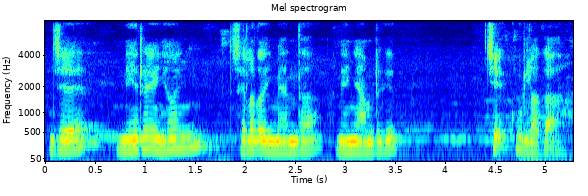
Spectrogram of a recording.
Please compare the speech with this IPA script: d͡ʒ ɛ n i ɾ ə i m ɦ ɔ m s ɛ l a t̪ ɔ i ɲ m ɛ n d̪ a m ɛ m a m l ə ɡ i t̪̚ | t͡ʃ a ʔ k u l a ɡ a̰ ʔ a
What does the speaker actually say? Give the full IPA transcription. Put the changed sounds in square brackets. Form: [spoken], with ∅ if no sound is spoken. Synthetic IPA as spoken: d͡ʒ ɛ n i ɾ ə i [ɲ] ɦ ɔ [ɲ] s ɛ l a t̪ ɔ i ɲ m ɛ n d̪ a [n] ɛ [ɲ] a m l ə ɡ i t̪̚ | t͡ʃ [ɛ] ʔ k u l a ɡ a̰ ʔ a

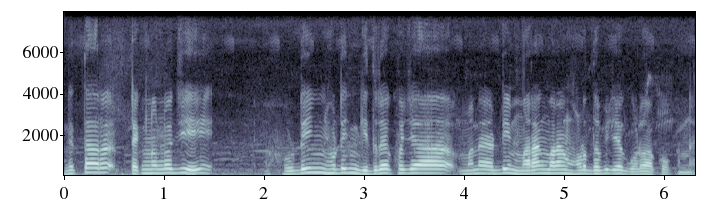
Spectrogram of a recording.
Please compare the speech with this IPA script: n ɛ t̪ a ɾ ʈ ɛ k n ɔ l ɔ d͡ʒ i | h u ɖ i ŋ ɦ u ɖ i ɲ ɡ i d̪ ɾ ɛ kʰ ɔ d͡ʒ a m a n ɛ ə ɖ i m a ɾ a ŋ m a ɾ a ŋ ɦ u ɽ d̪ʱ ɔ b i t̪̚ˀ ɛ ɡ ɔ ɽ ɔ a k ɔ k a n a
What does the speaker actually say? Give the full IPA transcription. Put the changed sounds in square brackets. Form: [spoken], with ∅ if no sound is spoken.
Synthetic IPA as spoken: n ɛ t̪ a ɾ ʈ ɛ k n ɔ l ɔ d͡ʒ i | h u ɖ i [ɲ] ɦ u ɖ i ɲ ɡ i d̪ ɾ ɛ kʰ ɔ d͡ʒ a m a n ɛ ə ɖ i m a ɾ a ŋ m a ɾ a ŋ ɦ [ɔ] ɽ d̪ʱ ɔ b i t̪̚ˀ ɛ ɡ ɔ ɽ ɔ a k ɔ k a n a

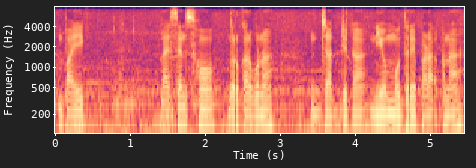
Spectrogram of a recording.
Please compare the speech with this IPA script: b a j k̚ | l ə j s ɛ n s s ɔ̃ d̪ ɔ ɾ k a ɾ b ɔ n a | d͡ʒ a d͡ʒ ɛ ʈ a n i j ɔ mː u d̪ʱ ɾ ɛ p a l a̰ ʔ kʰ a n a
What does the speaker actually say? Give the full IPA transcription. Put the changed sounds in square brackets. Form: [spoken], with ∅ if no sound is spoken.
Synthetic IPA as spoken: b a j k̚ | l [a] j s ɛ n s [h] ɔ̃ d̪ ɔ ɾ k a ɾ b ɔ n a | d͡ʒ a d͡ʒ ɛ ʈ a n i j ɔ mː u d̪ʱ ɾ ɛ p a [ɽ] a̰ ʔ [k] a n a

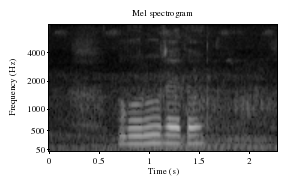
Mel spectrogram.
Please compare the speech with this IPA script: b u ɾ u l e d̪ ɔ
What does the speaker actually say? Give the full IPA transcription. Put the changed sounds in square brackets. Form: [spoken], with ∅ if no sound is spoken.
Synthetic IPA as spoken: b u ɾ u [ɾ] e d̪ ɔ

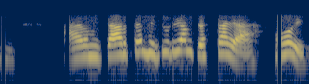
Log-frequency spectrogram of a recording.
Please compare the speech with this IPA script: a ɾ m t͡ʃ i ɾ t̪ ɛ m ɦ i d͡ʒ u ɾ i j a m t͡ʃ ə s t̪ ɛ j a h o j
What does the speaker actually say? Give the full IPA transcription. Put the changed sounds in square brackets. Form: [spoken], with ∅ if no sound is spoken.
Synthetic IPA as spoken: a ɾ m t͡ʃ [a] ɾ t̪ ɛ m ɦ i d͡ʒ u ɾ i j a m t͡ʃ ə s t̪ [a] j a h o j

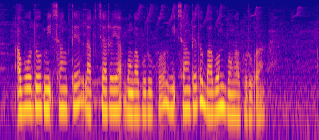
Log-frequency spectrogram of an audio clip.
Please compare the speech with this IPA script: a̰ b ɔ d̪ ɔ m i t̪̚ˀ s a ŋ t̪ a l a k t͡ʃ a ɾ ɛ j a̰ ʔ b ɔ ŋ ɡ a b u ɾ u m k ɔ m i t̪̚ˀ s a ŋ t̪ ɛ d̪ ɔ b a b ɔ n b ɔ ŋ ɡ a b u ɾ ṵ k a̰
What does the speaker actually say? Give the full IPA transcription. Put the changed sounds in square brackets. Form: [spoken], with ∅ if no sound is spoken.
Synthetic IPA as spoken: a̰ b ɔ d̪ ɔ m i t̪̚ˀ s a ŋ t̪ [ɛ] l a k t͡ʃ a ɾ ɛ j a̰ ʔ b ɔ ŋ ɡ a b u ɾ u [∅] k ɔ m i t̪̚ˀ s a ŋ t̪ ɛ d̪ ɔ b a b ɔ n b ɔ ŋ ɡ a b u ɾ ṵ [ʔ] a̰

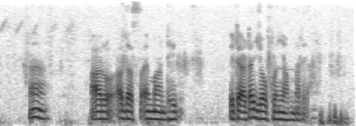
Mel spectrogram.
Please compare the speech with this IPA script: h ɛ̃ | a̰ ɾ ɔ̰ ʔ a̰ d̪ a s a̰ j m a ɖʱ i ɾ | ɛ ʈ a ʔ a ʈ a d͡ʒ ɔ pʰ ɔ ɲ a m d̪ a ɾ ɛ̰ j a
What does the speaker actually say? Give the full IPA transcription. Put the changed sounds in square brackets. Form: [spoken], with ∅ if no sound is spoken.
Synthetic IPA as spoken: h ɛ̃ | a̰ ɾ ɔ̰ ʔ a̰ d̪ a s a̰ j m a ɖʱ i ɾ | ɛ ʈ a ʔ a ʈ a d͡ʒ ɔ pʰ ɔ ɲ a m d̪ a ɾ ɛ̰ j a

